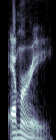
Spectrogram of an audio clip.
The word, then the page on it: emery: American English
